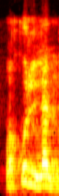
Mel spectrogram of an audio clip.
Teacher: وَكُلًّا، یہاں پر تنوین کے بعد نون ہے حروف یومن میں سے تو تنوین کو لام سے ملا کر غنہ کے ساتھ پڑھیں گے، اس کو ادغام ناقص کہتے ہیں۔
